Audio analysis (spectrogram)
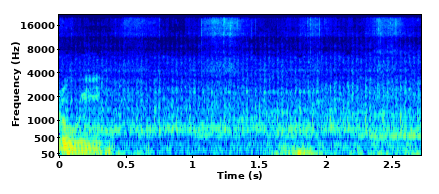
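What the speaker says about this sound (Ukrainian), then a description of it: "Вибачайте, бо чути трохи трактора." MTZ 792 tractor pulling a plough through barley stubble, a steady mid-pitched engine drone heard at moderate distance beneath a man's brief speech.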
